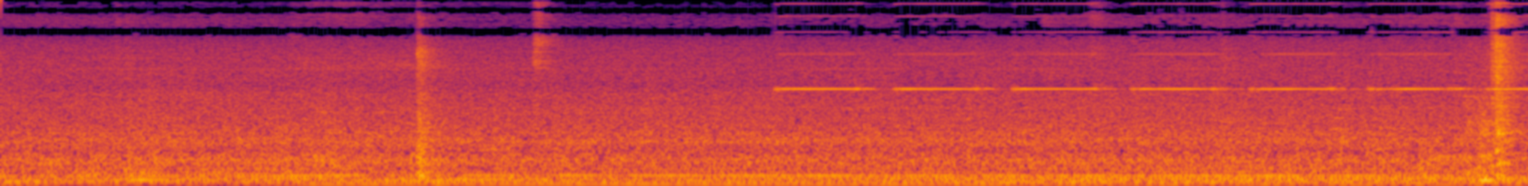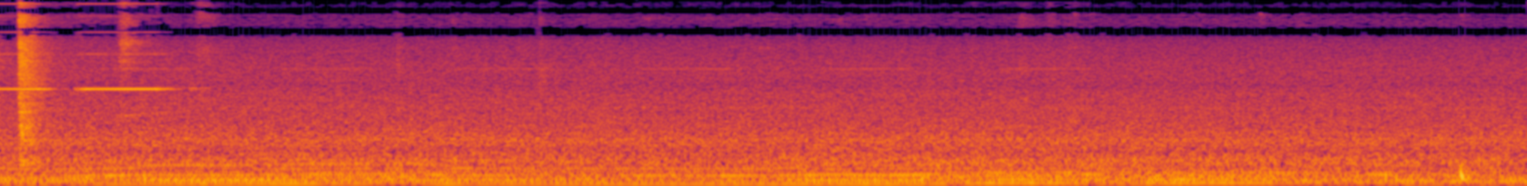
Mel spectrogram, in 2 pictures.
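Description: A bus rattles and shakes as it moves through traffic.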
